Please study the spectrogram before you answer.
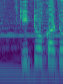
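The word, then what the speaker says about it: キットカット: পেছনে রয়েছে কিটক্যাটের নাম আসলে জাপানে কিটক্যাট কেটোকাটো প্রোনাউন্স করা হয় যার সাথে জাপানি শব্দ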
